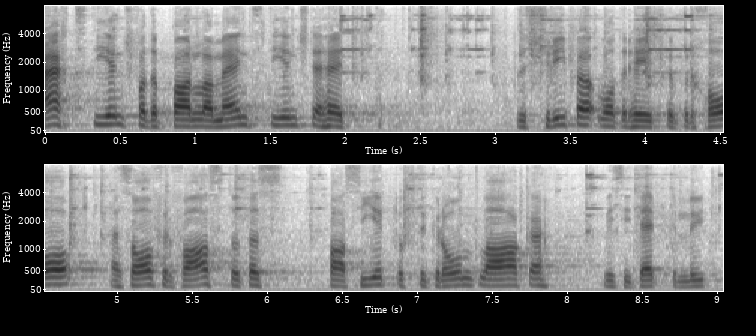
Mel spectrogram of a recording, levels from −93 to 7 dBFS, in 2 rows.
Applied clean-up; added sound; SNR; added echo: none; Mechanisms; 18 dB; none.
